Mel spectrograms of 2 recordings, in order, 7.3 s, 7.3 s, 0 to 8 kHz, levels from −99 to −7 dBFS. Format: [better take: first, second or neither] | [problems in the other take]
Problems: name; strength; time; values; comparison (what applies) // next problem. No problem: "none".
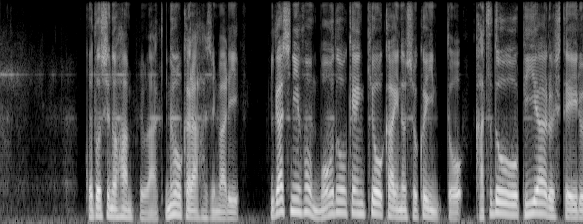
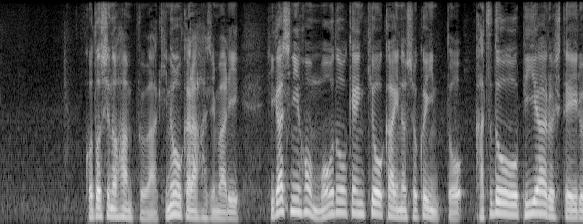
second | noise reduction (neural diffusion model UNIVERSE++)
